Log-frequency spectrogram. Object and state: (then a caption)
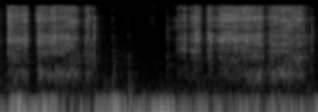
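Raw carrot being peeled. A metal peeler scrapes down a thinning raw carrot in repeated peeling strokes. Each stroke gives a bright, dry rasping scrape, with brief quiet gaps between the passes and a low steady rumble underneath.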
